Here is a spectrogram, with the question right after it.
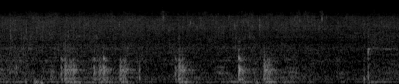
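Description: Minced aromatics hit a hot pan for Steak Diane, sizzling steadily while a utensil stirs them in a few distinct scraping strokes, close up with no voices.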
